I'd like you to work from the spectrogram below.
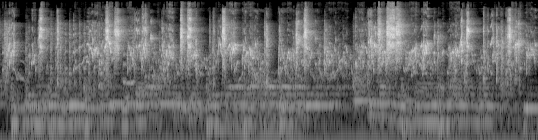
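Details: Budgerigars kept in a cage twitter and squawk in quick, scratchy phrases, with a louder burst of chirps near the end. Gentle music plays behind the birds.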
